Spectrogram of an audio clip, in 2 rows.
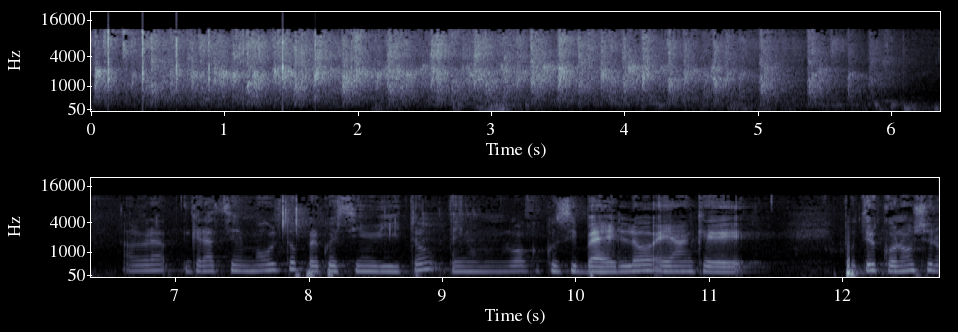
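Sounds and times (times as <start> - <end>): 
audience applause: 0.0 - 6.1
speech: 7.1 - 11.4, 12.1 - 12.7.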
